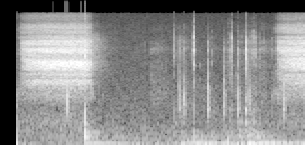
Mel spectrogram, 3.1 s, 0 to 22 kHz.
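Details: Four barn owl chicks on a nest camera, 2 September 2019, give long, harsh, breathy hisses, each nearly a second, separated by a spell of soft clicks and tapping.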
